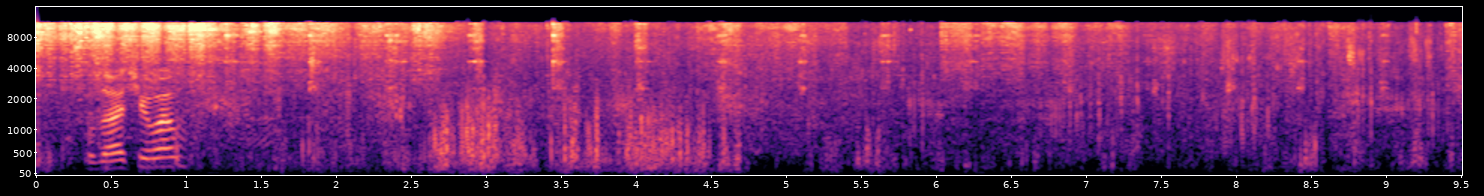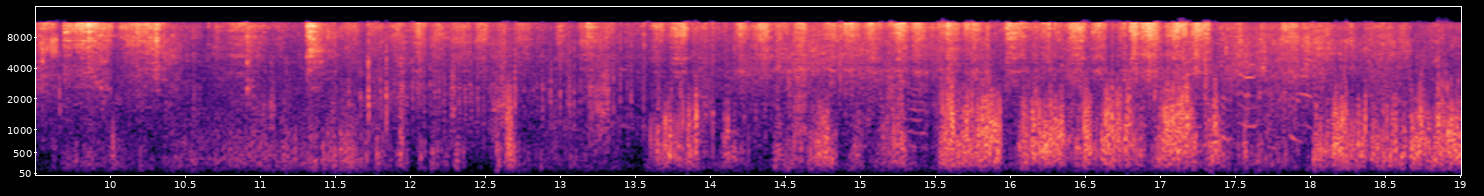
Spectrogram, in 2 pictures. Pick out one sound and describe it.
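A person scrapes and chips at packed snow.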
